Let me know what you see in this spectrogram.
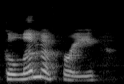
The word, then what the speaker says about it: gallimaufry: I would have written sooner, but expected that some other nobody would have let you know by now that the correct pronunciation of gallimaufry puts the emphasis on the third syllable, mao, not the second, lim as you've been say- saying it. So it's Gallimaufry.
